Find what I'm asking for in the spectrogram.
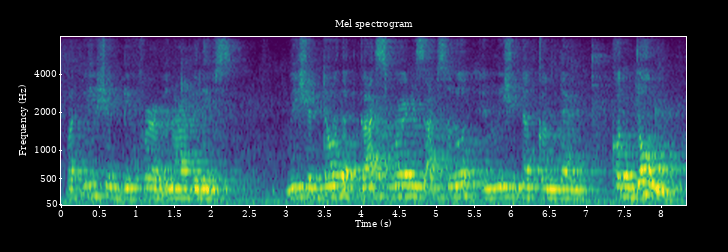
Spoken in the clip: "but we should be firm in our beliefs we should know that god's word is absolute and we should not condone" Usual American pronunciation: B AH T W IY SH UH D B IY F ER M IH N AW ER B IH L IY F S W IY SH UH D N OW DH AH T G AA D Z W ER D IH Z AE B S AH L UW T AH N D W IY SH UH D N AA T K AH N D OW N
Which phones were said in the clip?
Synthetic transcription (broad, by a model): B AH T W IY SH UH D B IY F ER M IH N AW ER B IH L IY F S W IY SH UH D N OW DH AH T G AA D S W ER D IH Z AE B S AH L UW T AH N D W IY SH UH D N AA T K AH N D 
